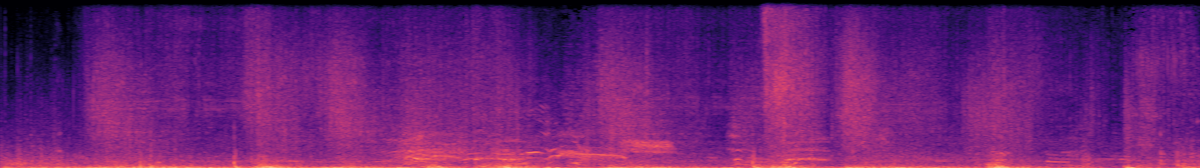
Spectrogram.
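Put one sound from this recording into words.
Electric spells crackle and zap in bursts during a fight.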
